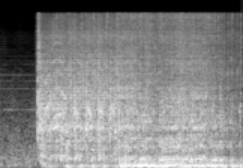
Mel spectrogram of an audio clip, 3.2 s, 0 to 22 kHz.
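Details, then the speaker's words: Old nitrous VW Jetta with an 8v engine at its first start after a long sit (a fuel leak at the fuel filter remains): a brief crank, then it catches at once and settles into a steady, even idle with no misses. "okay we got her running y'all she back running now now to fix the little stuff"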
